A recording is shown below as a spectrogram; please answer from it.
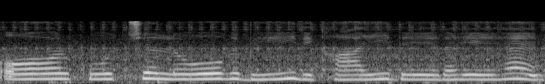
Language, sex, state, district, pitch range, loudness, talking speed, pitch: Hindi, female, Madhya Pradesh, Dhar, 225-255 Hz, -16 LUFS, 90 wpm, 240 Hz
